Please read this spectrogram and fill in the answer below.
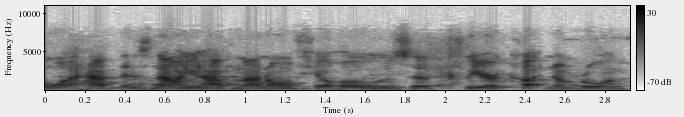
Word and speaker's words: Manon Fiorot: Manon Fiorot.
